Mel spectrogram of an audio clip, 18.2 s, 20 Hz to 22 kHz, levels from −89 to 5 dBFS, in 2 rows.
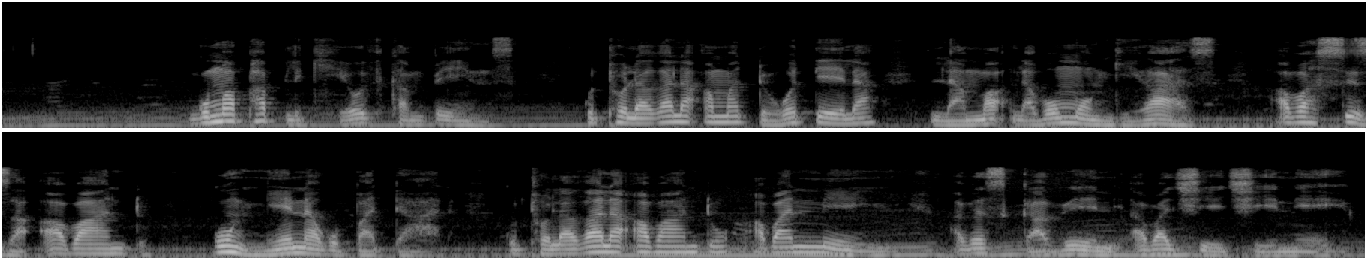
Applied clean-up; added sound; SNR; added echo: none; Motorcycle; 13 dB; none.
